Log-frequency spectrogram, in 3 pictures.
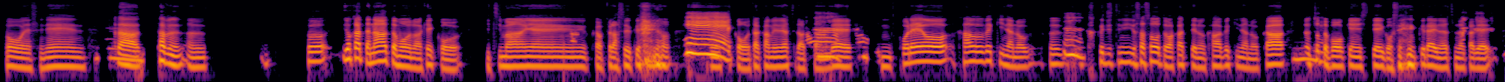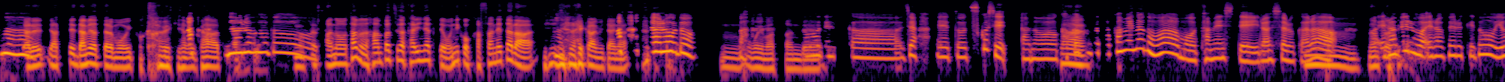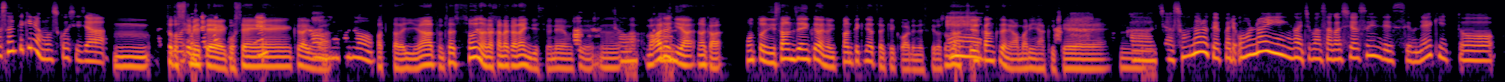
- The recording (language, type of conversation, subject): Japanese, advice, 予算に合った賢い買い物術
- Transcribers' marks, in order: tapping; laughing while speaking: "くらいの"; laughing while speaking: "ごせんえん"; laughing while speaking: "買うべき"; laughing while speaking: "いいんじゃないか"; laugh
